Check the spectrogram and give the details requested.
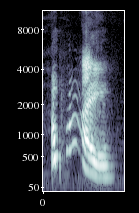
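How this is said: It is said in a bright, happy tone.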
